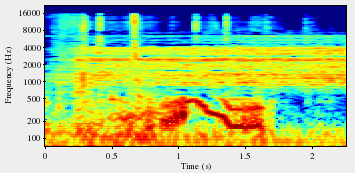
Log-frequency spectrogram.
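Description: A domestic pigeon cooing once, a low call that rises and then falls in pitch, over a steady high-pitched tone.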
